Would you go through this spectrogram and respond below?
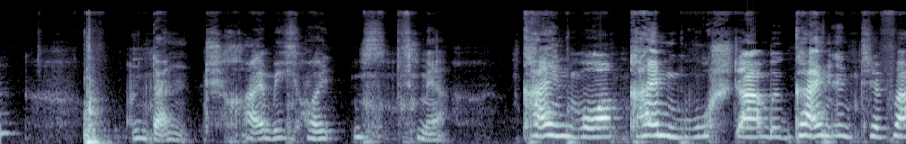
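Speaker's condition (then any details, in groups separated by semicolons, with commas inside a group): Ataxia; ataxia affecting hands and fingers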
